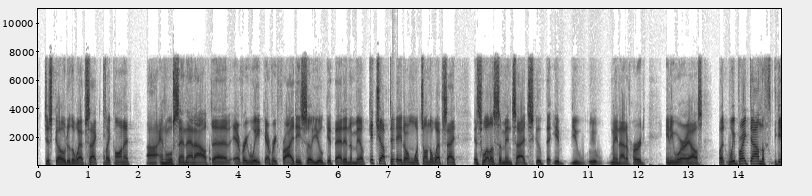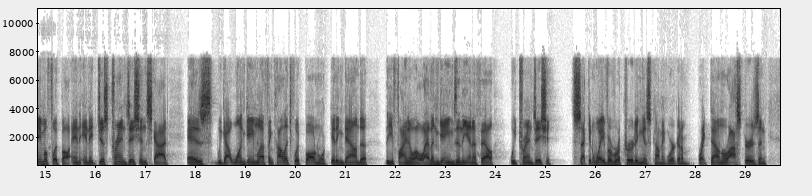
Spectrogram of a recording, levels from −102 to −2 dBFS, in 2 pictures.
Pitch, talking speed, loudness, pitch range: 125 Hz, 205 wpm, -16 LUFS, 115-130 Hz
